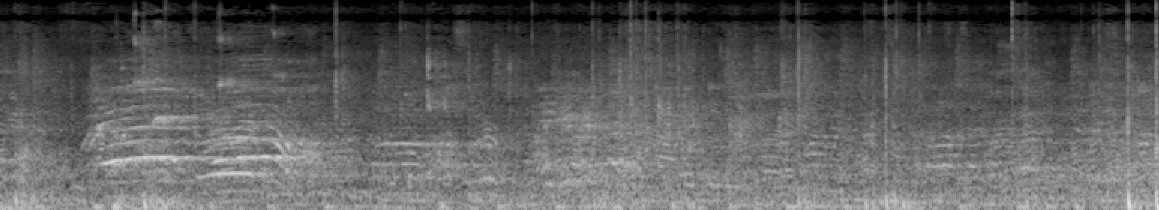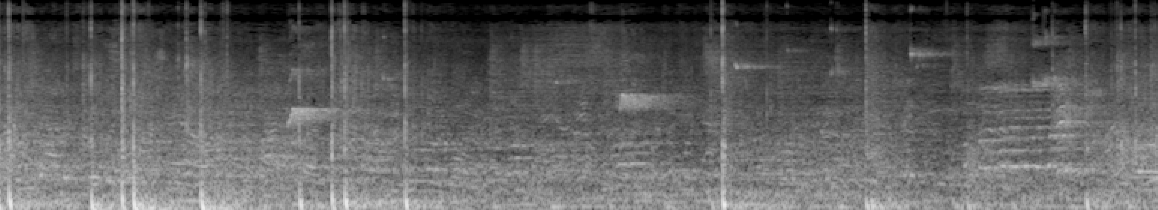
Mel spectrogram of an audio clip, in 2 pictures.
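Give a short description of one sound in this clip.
Players shout and call out to each other in a large echoing hall.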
